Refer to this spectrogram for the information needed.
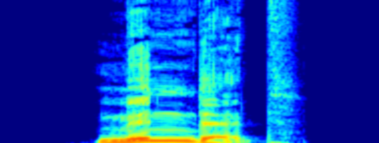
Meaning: inflection of münden: 1. third-person singular present 2. second-person plural present 3. second-person plural subjunctive I 4. plural imperative
- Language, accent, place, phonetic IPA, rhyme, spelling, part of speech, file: German, Germany, Berlin, [ˈmʏndət], -ʏndət, mündet, verb, De-mündet.ogg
